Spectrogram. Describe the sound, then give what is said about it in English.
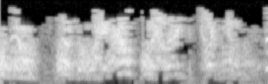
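A large dog growls and snarls, a rough, continuous rumble that surges in several aggressive bursts over a few seconds. “He was awakened suddenly by a deep growl and opened his eyes to look into the snarling jaws of a huge dog a few inches from his throat.”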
